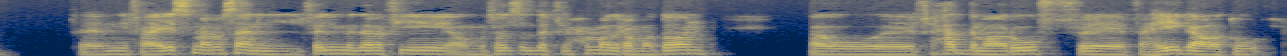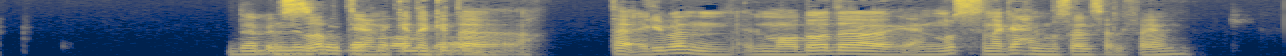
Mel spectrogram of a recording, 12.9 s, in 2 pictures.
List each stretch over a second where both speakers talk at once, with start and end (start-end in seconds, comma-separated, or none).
7.8-9.0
